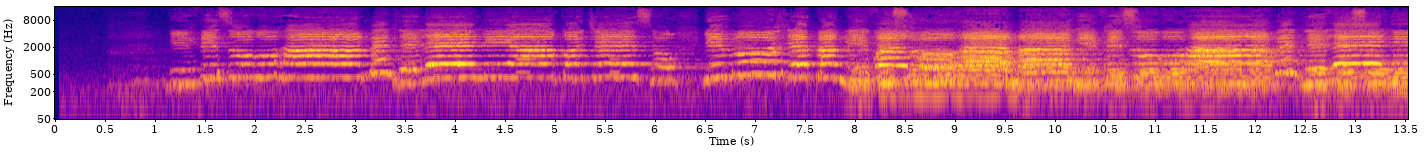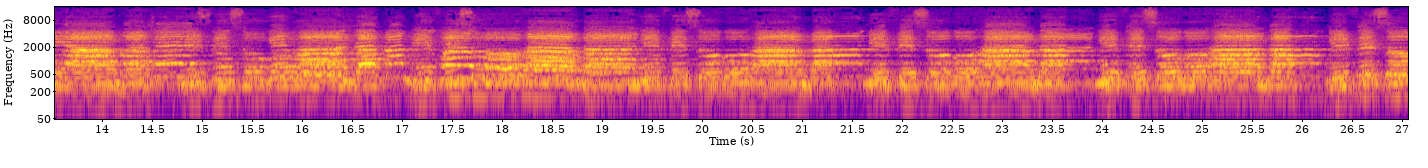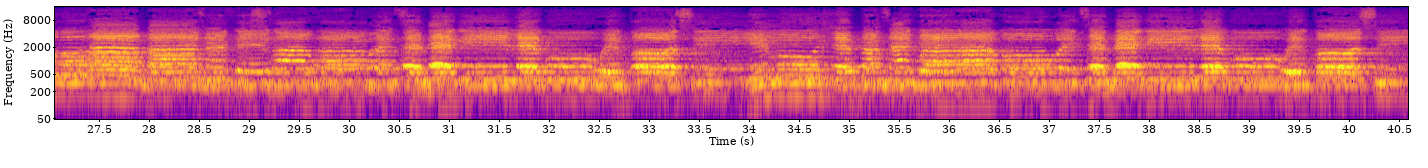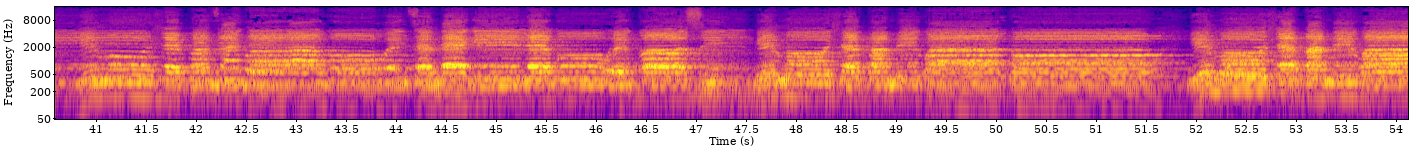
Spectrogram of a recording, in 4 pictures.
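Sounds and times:
choir singing: 1.1s - 54.1s.

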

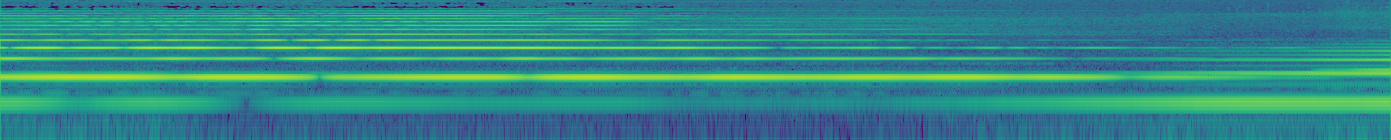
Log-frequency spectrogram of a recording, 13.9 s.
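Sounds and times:
clarinet notes: 0.0s - 13.9s
noise: 0.0s - 13.9s.

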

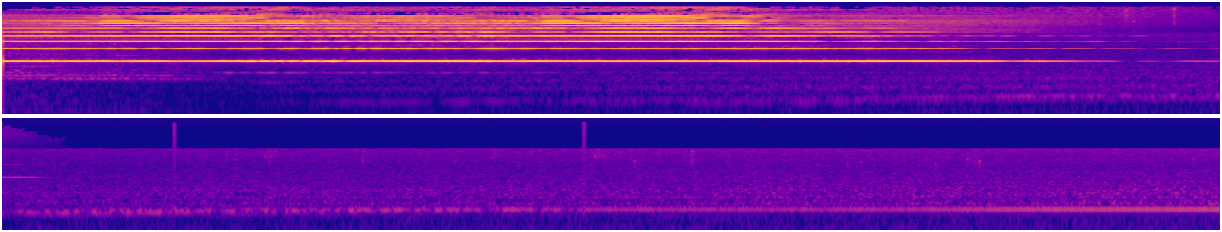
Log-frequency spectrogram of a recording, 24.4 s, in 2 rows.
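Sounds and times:
clarinet notes: 0.0s - 12.6s.

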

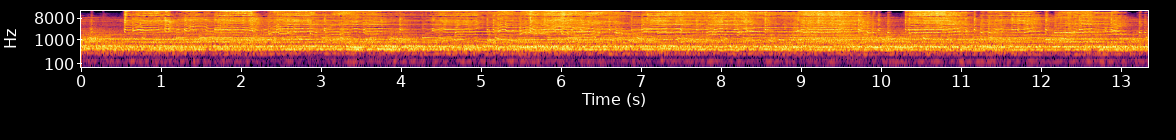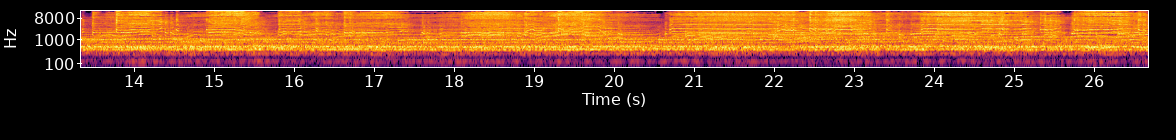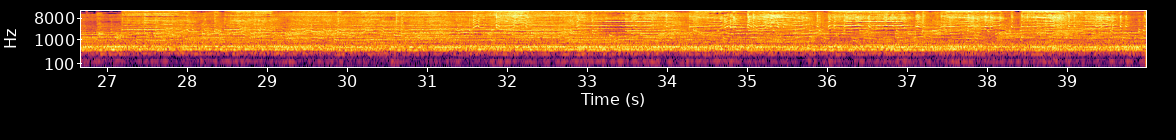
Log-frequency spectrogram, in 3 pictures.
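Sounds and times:
bagpipe: 0.0s - 39.9s.

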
